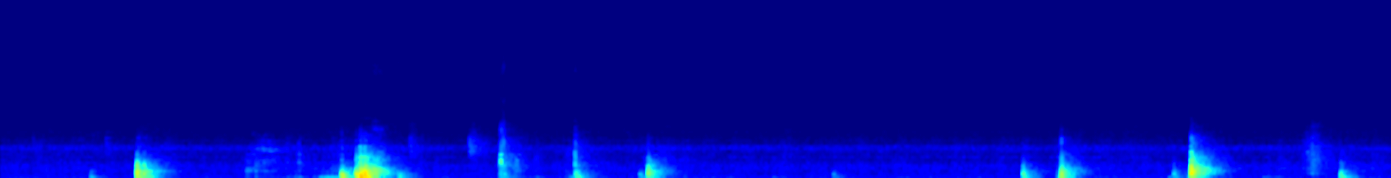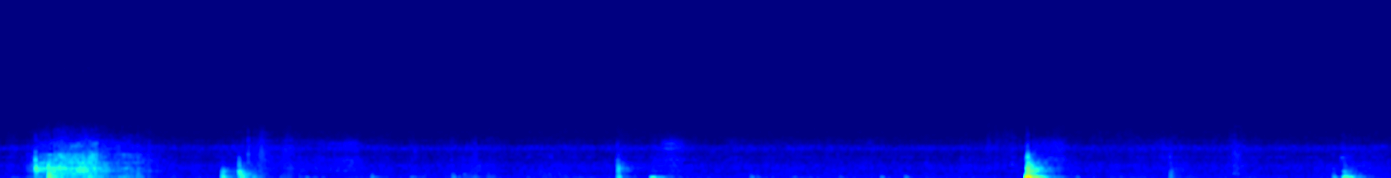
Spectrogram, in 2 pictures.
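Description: A wooden rolling pin knocks and rolls on a board.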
